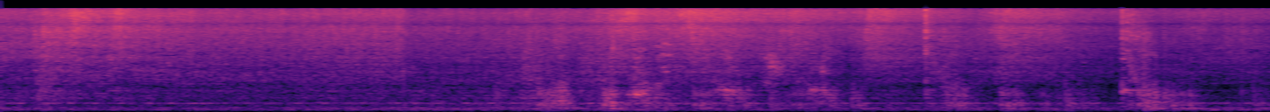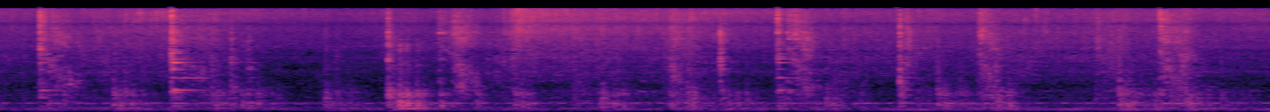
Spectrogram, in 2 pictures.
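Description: Taro leaves go into a pan where a salted hilsa head has been simmered in spices, bringing a steady soft sizzle with stirring and rustling throughout, with a few sharper scrapes and clatters.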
